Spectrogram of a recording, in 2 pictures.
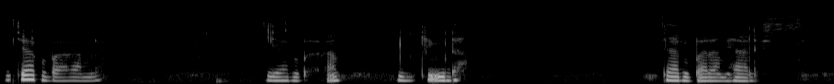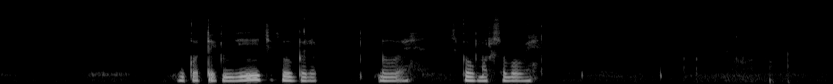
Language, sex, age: Wolof, female, 25-35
